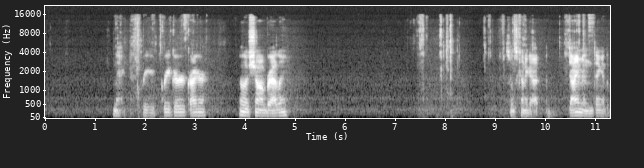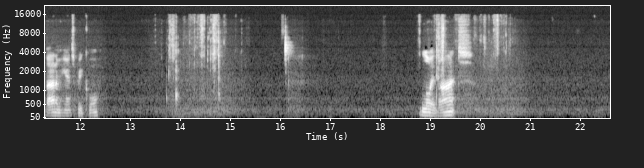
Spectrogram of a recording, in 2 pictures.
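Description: Trading cards rustle and slide against each other in a pair of hands.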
